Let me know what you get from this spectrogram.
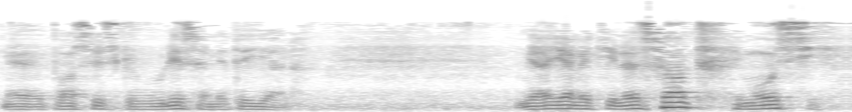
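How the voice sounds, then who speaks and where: A man's voice: fairly low pitch, a little fast, fairly bright tone, a little hiss or hum, close to an everyday voice. An actor playing a stubborn, agitated man under suspicion, defiant and urgent, in a radio mystery play.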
